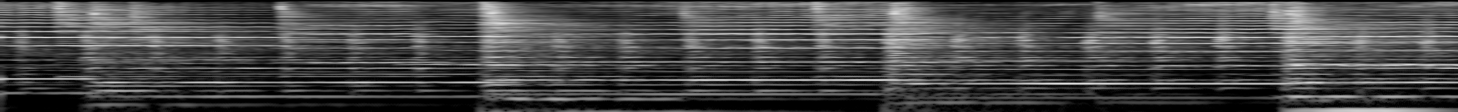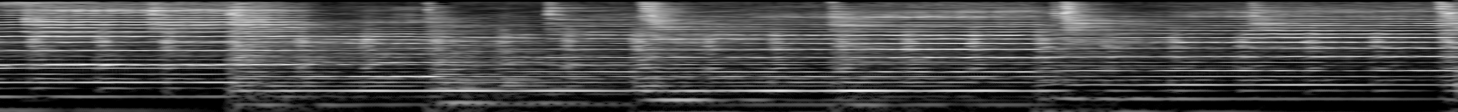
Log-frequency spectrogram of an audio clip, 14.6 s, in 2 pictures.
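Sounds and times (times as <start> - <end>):
Baroque style violin concerto: 0.0 - 14.5.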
